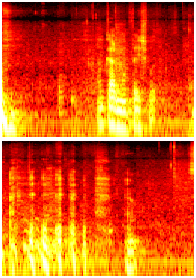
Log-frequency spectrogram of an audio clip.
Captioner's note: chuckles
